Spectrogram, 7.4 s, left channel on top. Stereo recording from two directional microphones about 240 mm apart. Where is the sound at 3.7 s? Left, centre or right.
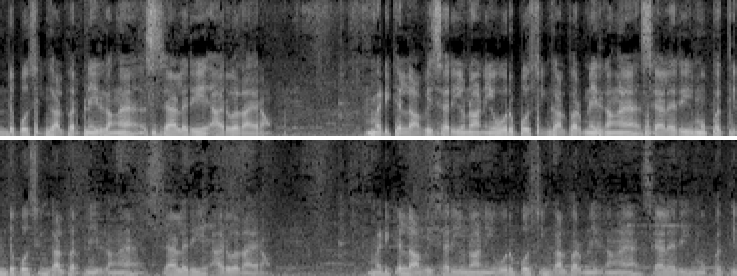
Left.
